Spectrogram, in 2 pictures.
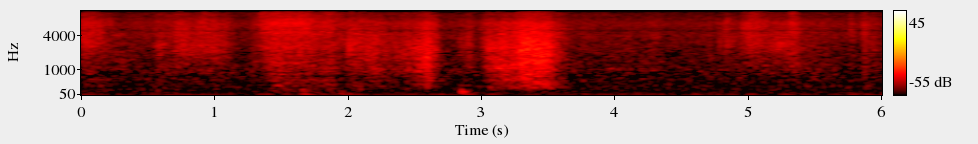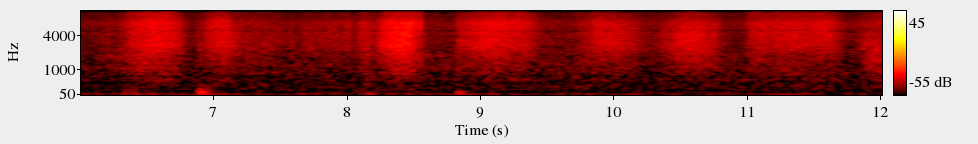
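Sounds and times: fabric rustling: 0.0s - 12.0s.

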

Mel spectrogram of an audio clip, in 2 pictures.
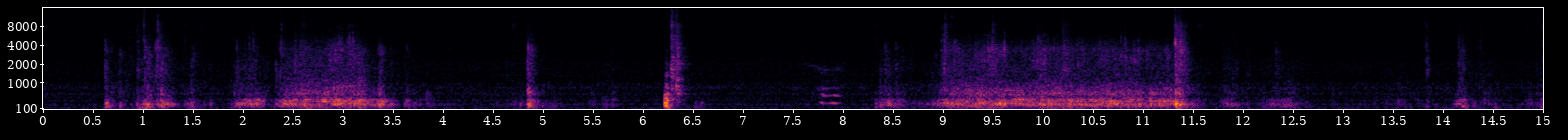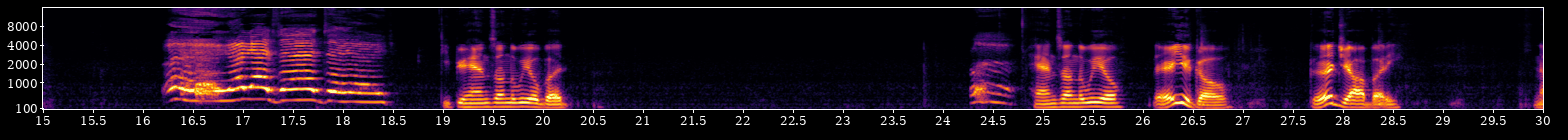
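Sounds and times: toy base whirring on carpet: 8.3s - 12.5s.

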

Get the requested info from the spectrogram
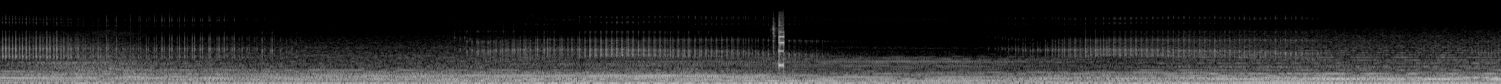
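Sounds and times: dark ambient drone music: 0.0s - 15.0s.

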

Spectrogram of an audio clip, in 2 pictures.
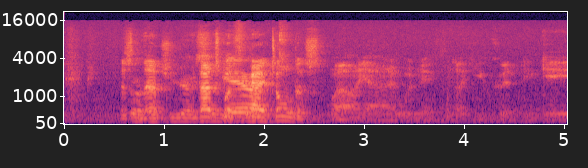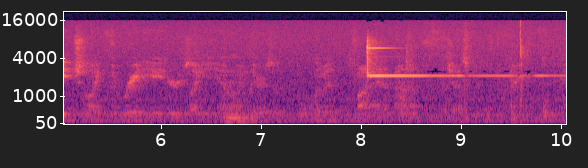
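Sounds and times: high ding: 8.0s - 10.0s.

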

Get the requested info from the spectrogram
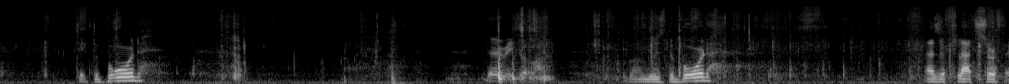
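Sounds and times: plastic bag crinkling: 5.6s - 10.0s.

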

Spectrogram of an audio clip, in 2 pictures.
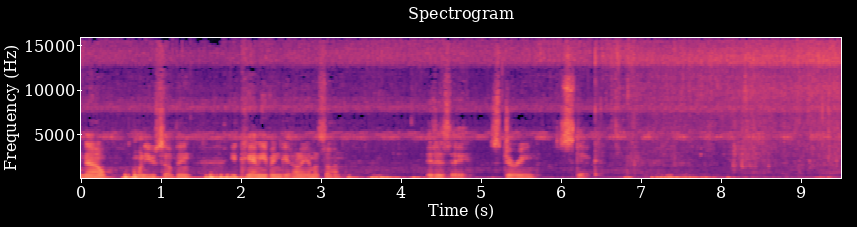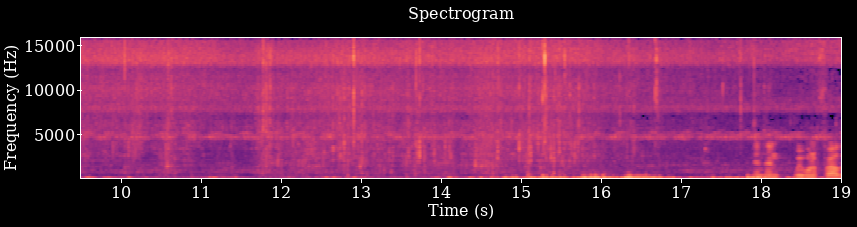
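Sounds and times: stick stirring manure in water: 6.5s - 17.4s
low rumbling: 6.7s - 18.5s.

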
